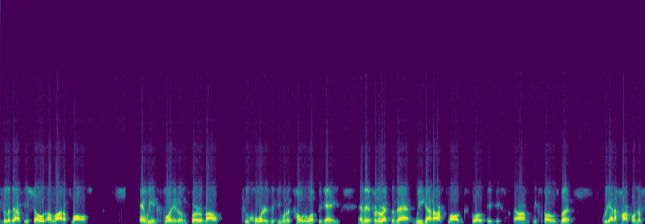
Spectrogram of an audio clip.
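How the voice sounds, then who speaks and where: A man phones in to a sports talk radio show, his lowish voice squeezed into a thin, tinny phone line. He talks casually and with emphasis, a frustrated fan venting about the game. Every word comes through the narrow band of a call-in line. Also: lively intonation, moderate pace. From Nashville area, US South. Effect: caller heard over a phone line.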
